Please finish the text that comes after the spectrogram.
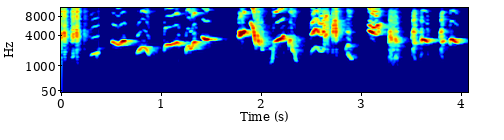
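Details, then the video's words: Female oriental magpie-robin singing with a strong, clear voice, used to train others of its kind; short whistled and scratchy notes follow each other quickly, some sliding down, some rising, with brief pauses. "Terapi burung kacer betina suara besar jernih kacer jantan"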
